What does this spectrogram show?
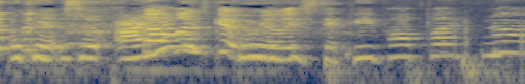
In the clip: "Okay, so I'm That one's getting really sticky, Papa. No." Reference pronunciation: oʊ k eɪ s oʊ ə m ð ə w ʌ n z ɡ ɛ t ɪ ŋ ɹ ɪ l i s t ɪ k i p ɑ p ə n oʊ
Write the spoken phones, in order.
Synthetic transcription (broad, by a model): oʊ k eɪ s oʊ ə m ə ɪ z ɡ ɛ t ɹ ɪ l i s t ɪ k i p ɑ p ə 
